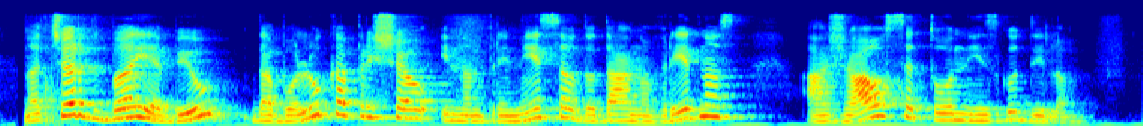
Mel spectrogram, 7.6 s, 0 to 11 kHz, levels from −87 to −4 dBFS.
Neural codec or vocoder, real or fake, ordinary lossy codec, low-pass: none; real; none; 7.2 kHz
